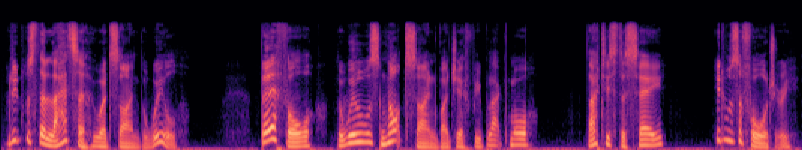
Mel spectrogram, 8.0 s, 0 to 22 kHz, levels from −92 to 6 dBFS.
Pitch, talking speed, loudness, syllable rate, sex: 150 Hz, 200 wpm, -18 LUFS, 6.2 syllables/s, male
